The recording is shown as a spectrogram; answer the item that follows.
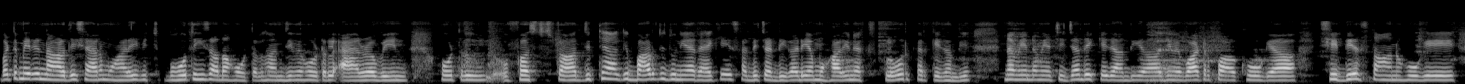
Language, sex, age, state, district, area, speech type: Punjabi, female, 18-30, Punjab, Mohali, rural, spontaneous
